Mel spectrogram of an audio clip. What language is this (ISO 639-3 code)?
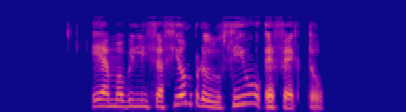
glg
